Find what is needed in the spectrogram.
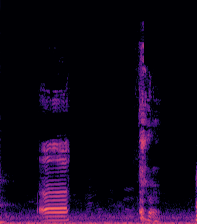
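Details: Newborn baby sneezing: a short, high-pitched squeaky burst, then a second quick breathy burst, with people saying "bless you" afterwards. Newborn sneezes.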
